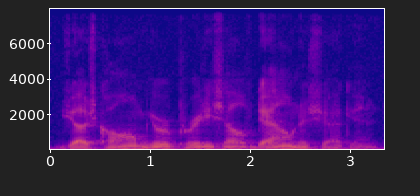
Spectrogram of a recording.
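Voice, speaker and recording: A male narrator plays a drunken small-town sheriff from a storybook. He speaks low in a slow drawl, smug and leering with quiet menace. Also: big pitch swings, heavily acted. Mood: lazy, dismissive.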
